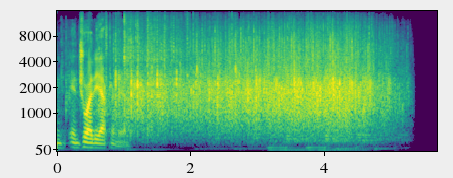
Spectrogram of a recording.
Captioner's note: applause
